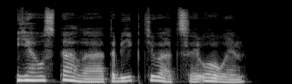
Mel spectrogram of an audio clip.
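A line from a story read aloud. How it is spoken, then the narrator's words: Feigned bored tone. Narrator (Russian): говорит она, делано скучающим тоном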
